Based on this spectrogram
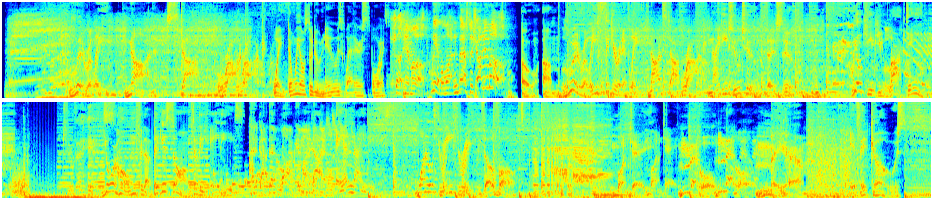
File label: english american radio imaging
